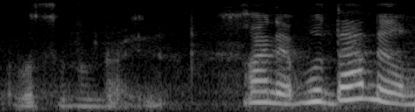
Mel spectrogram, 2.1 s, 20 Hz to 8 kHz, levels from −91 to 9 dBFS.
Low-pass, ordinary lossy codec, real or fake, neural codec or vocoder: 7.2 kHz; none; fake; autoencoder, 22.05 kHz, a latent of 192 numbers a frame, VITS, trained on one speaker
